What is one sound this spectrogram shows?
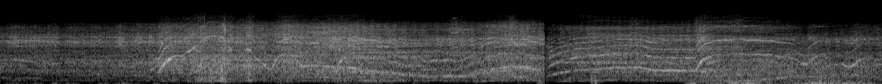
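Small tyres crunch over loose dirt.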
